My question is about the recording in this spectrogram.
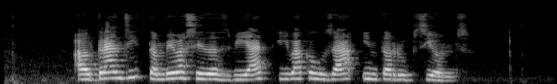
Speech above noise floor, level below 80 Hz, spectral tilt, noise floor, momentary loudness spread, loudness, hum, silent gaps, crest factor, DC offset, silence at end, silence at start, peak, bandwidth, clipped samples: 39 dB; -60 dBFS; -4.5 dB/octave; -54 dBFS; 7 LU; -16 LUFS; none; none; 16 dB; under 0.1%; 0.95 s; 0.75 s; 0 dBFS; 11.5 kHz; under 0.1%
